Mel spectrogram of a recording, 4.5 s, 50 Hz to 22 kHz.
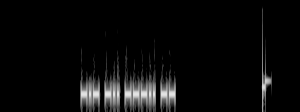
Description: Morse code, heard as a keyed tone, about 40 wpm, 700 Hz. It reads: KD8M
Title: USA Call Signs - 4x Character Spacing - 40wpm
